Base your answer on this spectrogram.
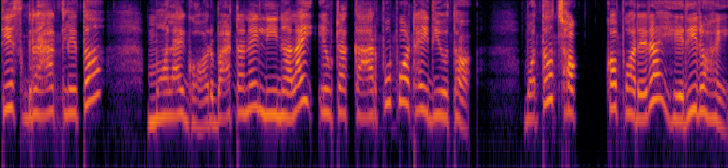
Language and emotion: Nepali, surprised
